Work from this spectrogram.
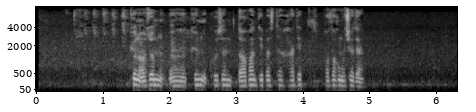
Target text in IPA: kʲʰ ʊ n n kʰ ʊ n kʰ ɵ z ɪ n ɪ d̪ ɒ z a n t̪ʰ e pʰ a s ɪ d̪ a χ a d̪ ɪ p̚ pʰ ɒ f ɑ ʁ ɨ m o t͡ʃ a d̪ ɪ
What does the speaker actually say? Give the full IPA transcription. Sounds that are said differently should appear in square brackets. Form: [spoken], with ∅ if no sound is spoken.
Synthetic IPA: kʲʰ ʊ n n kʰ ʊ n kʰ ɵ z ɪ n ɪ d̪ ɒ [v] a n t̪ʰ e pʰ a s ɪ d̪ a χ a d̪ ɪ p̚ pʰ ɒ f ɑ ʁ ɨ m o t͡ʃ a d̪ ɪ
